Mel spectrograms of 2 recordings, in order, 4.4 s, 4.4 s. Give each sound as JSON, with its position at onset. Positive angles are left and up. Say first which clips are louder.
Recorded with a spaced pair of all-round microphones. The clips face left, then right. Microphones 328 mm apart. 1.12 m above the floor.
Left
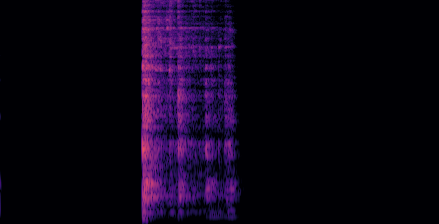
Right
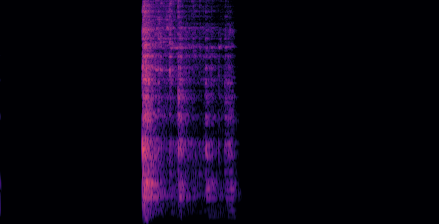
{"t": 1.4, "sound": "breaking glass", "louder": "even", "side_deg": 30, "distance_m": 0.9}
